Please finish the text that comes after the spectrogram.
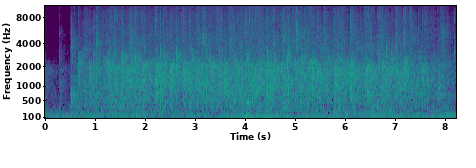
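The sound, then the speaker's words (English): Sustained applause from a large crowd for the greeters, who stand to be recognized: a dense steady wash of clapping that starts abruptly and holds at an even, loud level for several seconds with faint voices mixed in. “If you're a greeter, if you could stand so we can give you a round of applause, that'd be amazing.”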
